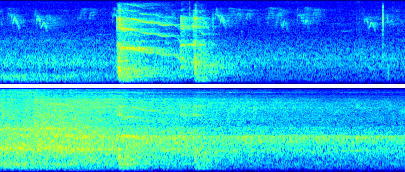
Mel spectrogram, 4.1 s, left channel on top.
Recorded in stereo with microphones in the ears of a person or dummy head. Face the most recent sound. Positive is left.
turn(degrees=25)  # may be behind; listen again after turning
